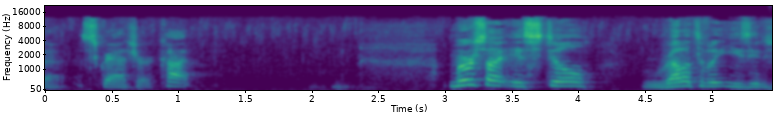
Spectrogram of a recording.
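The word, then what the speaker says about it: MRSA: orus or Mr RSA which in health lingo is pronounced Mera um another one is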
